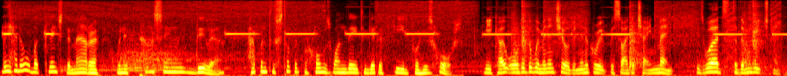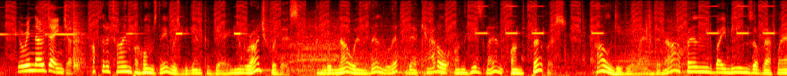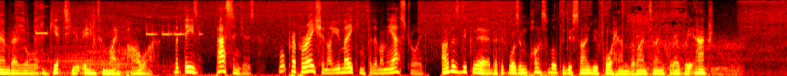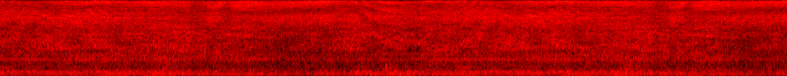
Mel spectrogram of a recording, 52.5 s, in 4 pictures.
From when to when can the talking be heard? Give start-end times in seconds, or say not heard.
0.0-38.1.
